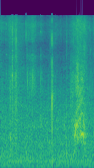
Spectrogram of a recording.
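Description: A zipper on a microphone bag being pulled open, several short scratchy zips with a longer run near the end, close and fairly quiet, no talking.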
